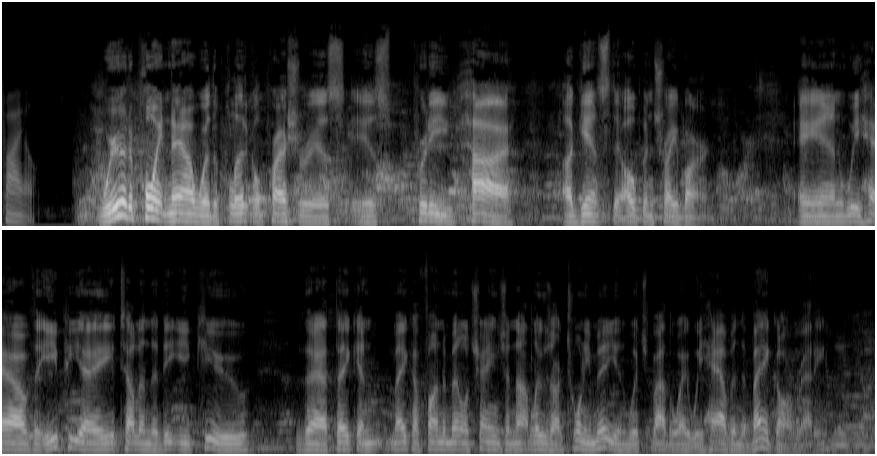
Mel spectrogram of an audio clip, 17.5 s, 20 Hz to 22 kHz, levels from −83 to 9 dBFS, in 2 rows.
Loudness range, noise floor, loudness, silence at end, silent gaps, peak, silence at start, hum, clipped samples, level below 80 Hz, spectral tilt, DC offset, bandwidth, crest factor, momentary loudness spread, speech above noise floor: 13 LU; -45 dBFS; -25 LUFS; 0 s; none; -2 dBFS; 0.05 s; none; under 0.1%; -60 dBFS; -6.5 dB/octave; 0.1%; 12 kHz; 24 dB; 21 LU; 20 dB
